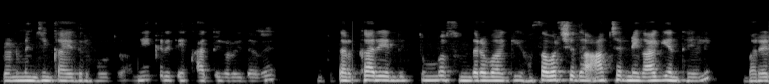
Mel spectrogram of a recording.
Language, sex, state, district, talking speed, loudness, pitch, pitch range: Kannada, female, Karnataka, Dharwad, 125 wpm, -18 LUFS, 180 Hz, 170-190 Hz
